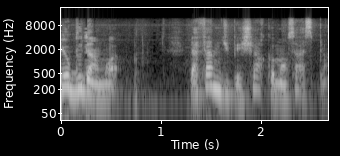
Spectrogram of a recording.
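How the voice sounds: A man talks at a fast pace in a fairly high pitch, his voice showing vocal fry, a slightly husky edge and a slightly mellow tone, with lively intonation.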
